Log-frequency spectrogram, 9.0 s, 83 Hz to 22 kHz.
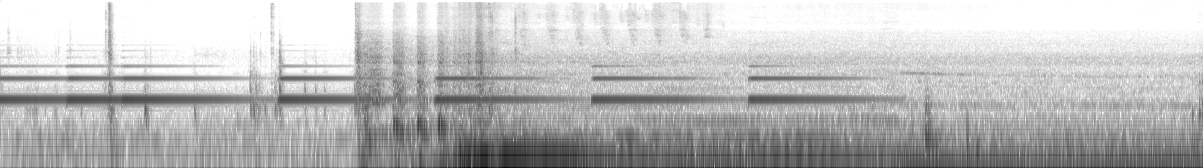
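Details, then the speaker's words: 2004 Toyota Tacoma SR5 2.7L, previously shaking with code P0304, after replacing the ignition coil: brief crank, quick catch, settles into a smooth even idle with no shake; hoses no longer shaking; normal start and idle. "este estaba tiemble tiemble el motor ya no ya no tiembla está suavecito suavecito"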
